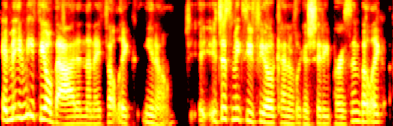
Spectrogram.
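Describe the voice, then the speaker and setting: Animated young woman telling a story. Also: lowish voice, quick pace. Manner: animated, swears freely, acts out quotes loudly. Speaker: podcast co-host. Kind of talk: casual chat, storytelling.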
